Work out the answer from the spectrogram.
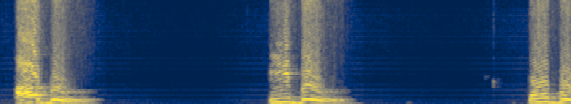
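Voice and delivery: अब, इब, उब with an echoing bounced ब; qalqala recitation. Shown as a demonstration. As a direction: bounce the ब once so it rings. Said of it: "बस आवाज गूंजेगी". (गूंजती कलकला)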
